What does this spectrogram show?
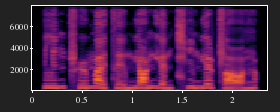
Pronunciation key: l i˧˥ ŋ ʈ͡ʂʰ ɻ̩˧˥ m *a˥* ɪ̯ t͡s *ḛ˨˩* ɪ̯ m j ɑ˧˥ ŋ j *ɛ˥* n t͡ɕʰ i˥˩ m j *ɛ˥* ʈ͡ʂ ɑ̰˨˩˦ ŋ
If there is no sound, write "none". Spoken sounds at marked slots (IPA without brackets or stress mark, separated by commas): a˥˩, ḛ˨˩, ɛ̰˨˩, ɛ˥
